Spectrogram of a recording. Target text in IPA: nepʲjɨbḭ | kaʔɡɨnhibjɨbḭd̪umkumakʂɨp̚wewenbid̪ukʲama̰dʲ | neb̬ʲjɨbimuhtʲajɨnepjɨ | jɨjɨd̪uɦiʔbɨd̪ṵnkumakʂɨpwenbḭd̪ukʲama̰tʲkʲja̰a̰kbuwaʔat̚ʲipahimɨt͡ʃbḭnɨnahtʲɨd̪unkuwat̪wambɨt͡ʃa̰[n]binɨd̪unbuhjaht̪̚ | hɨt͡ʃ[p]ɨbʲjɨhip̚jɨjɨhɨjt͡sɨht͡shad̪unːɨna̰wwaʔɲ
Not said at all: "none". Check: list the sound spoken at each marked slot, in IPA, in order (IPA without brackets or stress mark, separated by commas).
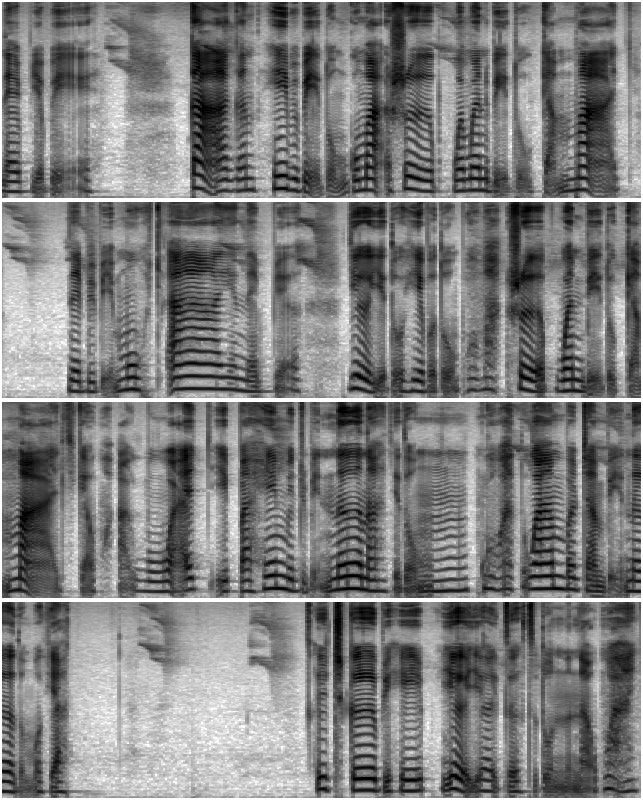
m, k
